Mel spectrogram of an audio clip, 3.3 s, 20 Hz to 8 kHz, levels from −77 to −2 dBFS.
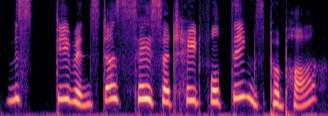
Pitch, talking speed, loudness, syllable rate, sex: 285 Hz, 145 wpm, -17 LUFS, 4.2 syllables/s, female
